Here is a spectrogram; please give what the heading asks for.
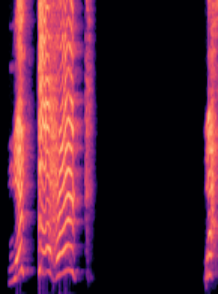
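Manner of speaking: high, loud incredulous outburst; shocked, pitch shooting up; stunned disbelief. Real, not acted. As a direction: burst out in disbelief. Reacting to a big gift.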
